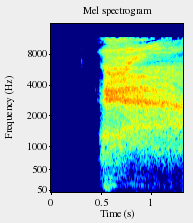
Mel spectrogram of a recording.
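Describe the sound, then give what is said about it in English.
A single long, airy slurp of someone sipping a drink, starting abruptly after a brief silence and holding as a steady breathy hiss for about a second, with no talking. “Hold on, I'm sipping.”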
